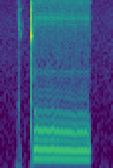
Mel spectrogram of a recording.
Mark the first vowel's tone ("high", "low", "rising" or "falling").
high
